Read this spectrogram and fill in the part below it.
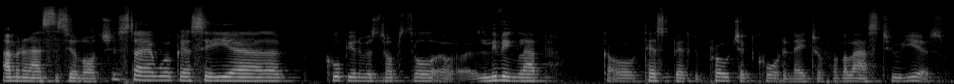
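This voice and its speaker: A woman introduces herself as an anesthesiologist on a panel. Her voice sits very low, and she pauses and corrects herself. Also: steady tone. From Finland.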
